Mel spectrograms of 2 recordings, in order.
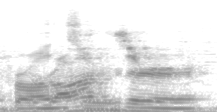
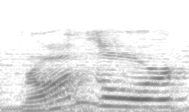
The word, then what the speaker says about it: Bronzor: off you're using a bronzer bronzer bronzor bronzord zorr not what is wrong with bronzer it's it's like the skin thing it's not the name it's bronzor why are you such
